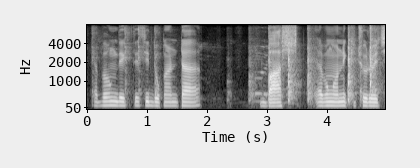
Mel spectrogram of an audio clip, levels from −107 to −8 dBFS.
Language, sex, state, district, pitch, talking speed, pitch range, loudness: Bengali, male, West Bengal, Alipurduar, 130 Hz, 95 wpm, 130-140 Hz, -21 LUFS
